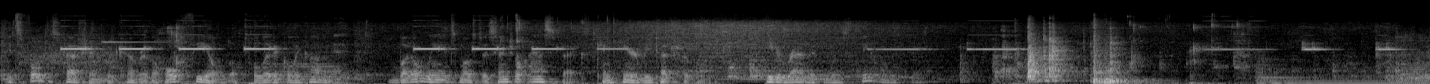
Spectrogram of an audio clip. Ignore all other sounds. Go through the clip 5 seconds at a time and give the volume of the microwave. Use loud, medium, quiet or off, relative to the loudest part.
loud, medium, loud.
